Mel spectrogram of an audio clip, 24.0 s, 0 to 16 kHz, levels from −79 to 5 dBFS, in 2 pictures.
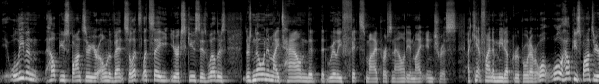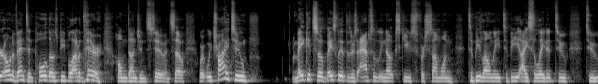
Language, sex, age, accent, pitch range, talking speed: English, male, 30-49, American, 145-185 Hz, 210 wpm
